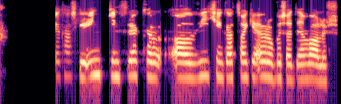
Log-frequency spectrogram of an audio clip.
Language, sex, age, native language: Icelandic, male, 13, Icelandic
